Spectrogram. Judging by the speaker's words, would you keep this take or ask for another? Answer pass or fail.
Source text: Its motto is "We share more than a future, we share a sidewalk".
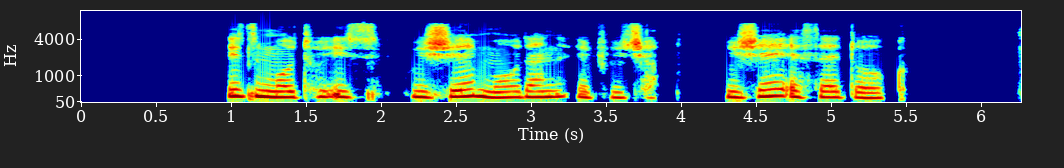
pass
